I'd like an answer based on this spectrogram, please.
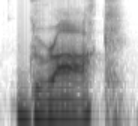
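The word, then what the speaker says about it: Grok: ring Elon announced grock I think grock's how you pronounce it right I think so yeah you never know with I actually looked this up I I typed in like grock pronounciation and I'm pretty sure that's what it is yeah so he he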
